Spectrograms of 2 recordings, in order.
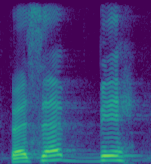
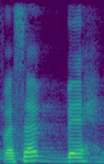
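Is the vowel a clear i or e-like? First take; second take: clear i; e-like. First: The vowel is a full, clear i. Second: The vowel sounds closer to e. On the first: The speaker calls it right. "harus sempurna a dan i" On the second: The speaker calls it wrong. "bukan fasabbih ya; Seakan-akan dia e gitu"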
